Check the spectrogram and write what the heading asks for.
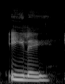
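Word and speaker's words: Ehle: How the fuck do you pronounce her last name? – Ely. – Ely. – Yeah, Jennifer Ely. – I was saying Eel for years.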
